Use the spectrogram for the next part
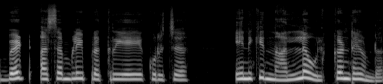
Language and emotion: Malayalam, fearful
